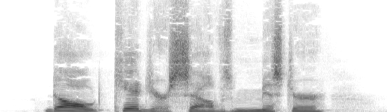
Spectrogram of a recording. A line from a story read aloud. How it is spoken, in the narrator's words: Bud put in with a snarl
